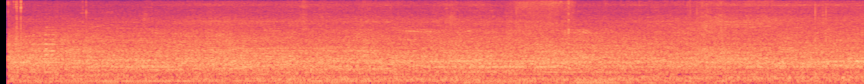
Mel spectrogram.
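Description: Steady outdoor street noise, like road traffic, with no single clear event standing out.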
